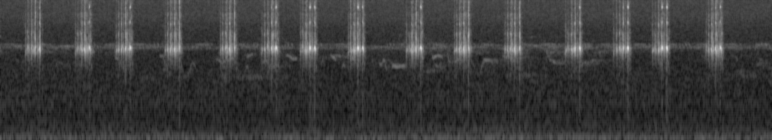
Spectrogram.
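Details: Mating song of a European field cricket, Gryllus campestris: loud, clear, high-pitched trilled chirps, each a brief pulsed burst, spaced roughly every half second with steady rhythm and near-silent background.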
